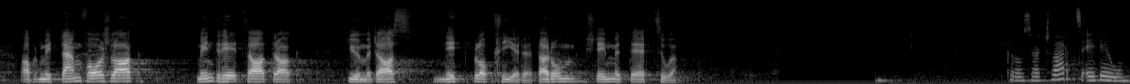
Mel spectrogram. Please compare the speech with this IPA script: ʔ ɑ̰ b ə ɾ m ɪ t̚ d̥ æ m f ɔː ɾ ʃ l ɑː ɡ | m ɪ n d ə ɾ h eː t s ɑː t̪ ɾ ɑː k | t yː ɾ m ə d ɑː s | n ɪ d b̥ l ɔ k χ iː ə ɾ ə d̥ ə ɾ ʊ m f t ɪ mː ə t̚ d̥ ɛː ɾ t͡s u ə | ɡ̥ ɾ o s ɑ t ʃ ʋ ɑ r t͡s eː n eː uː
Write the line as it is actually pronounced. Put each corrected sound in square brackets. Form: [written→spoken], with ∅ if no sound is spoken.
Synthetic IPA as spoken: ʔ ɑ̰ b ə ɾ m ɪ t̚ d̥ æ m f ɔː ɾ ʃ l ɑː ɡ | m ɪ n d ə ɾ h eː t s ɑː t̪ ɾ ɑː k | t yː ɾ m ə d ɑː s | n ɪ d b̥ l ɔ k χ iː ə ɾ ə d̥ [ə→ɑ] ɾ ʊ m [f→ʃ] t ɪ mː ə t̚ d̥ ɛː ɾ t͡s u ə | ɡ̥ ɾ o s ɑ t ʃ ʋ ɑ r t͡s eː [n→d] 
